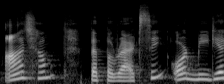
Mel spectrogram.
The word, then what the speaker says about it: paparazzi: मैं आपके लिए लेकर आई हूं difference between Pep रटस and media ध्यान रहे इसे हम पेपर प्रोनाउंस नहीं करेंगे इसे प्रोनाउंस किया जाता है पेप रटस ठीक है पेपर एटस यह वर्ड बहुत ज्यादा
